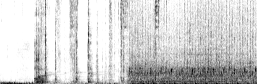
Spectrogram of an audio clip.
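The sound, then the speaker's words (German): A Deutz tractor's diesel engine is started in the countryside of the Uckermark, Brandenburg. It cranks with a few uneven sputtering bursts, then catches and settles into a loud, steady, rattling idle. “Und jetzt würde ich euch zeigen, wie der Dolz halt angeht.”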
